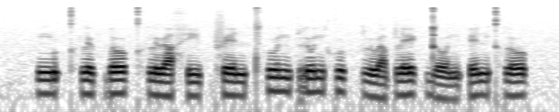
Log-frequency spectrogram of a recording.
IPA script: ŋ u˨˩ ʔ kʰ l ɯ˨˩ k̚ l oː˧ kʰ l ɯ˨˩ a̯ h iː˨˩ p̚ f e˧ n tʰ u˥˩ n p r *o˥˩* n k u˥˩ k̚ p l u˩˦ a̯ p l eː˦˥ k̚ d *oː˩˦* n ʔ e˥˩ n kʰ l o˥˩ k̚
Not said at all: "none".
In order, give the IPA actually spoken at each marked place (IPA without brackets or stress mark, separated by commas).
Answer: u˥˩, oː˩˦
